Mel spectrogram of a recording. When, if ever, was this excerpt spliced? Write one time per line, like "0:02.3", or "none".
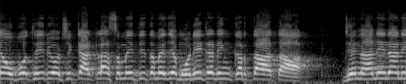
none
